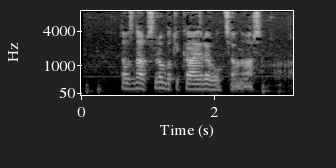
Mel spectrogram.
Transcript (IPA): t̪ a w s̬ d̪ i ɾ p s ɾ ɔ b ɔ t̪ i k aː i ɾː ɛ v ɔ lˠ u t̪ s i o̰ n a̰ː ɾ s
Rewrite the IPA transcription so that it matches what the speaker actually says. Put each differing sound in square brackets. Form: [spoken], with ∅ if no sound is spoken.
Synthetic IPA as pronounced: t̪ a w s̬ d̪ [a] ɾ p s ɾ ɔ b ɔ t̪ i k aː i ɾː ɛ v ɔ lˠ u t̪ s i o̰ n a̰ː ɾ s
